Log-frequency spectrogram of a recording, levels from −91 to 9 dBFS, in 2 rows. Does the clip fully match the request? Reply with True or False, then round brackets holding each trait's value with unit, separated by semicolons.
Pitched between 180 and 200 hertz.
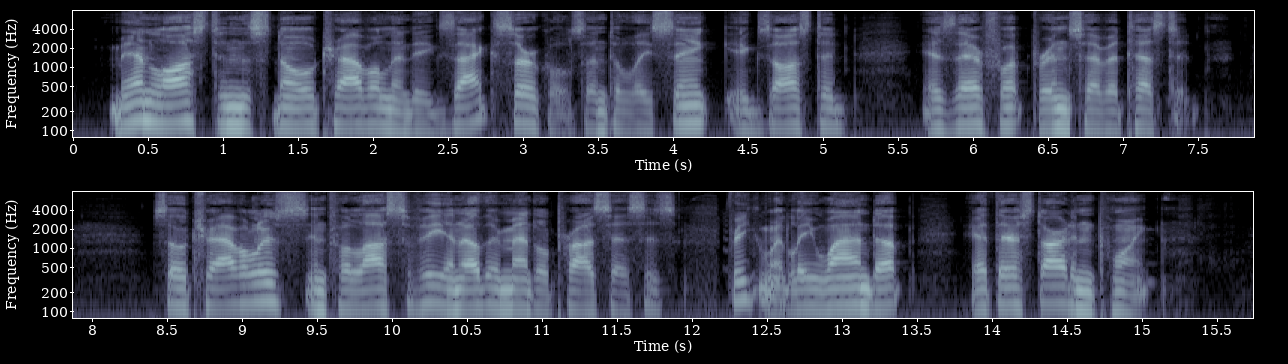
False (115 Hz)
